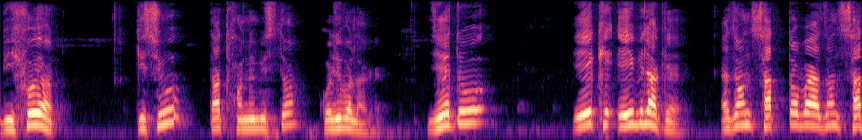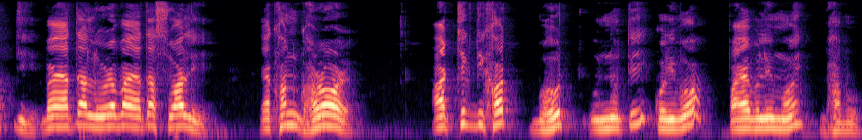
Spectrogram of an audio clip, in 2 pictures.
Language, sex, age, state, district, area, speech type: Assamese, male, 45-60, Assam, Majuli, rural, spontaneous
